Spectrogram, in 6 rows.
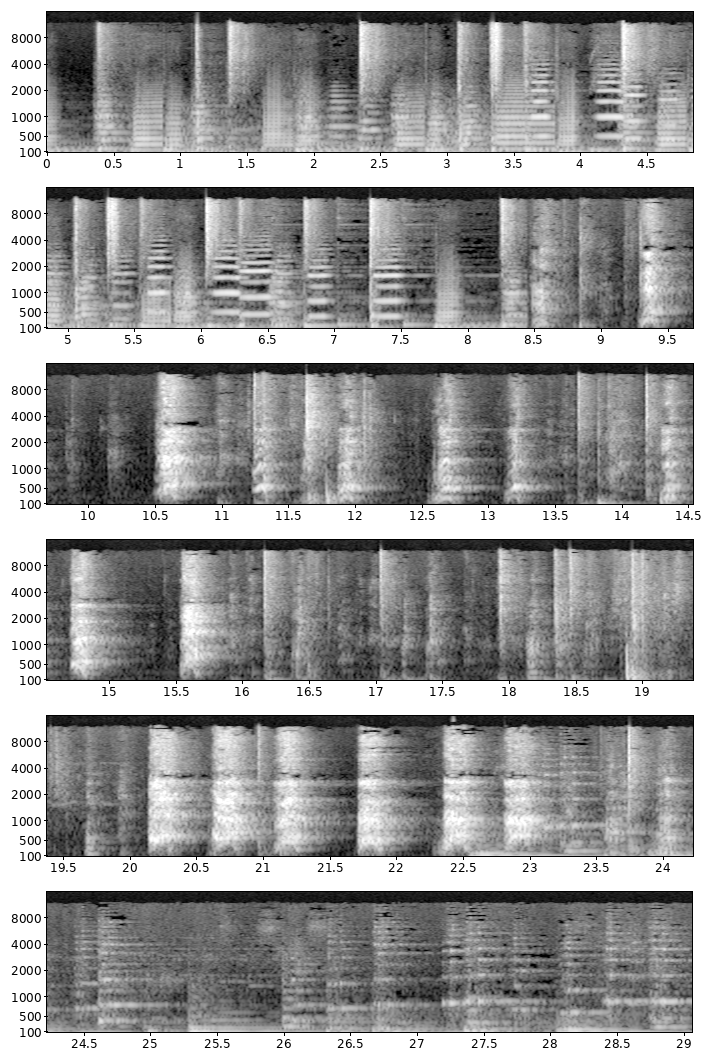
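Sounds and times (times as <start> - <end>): puppy barking: 8.5 - 9.7, 10.5 - 13.5, 14.3 - 16.0, 20.1 - 23.2, 23.9 - 24.2.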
